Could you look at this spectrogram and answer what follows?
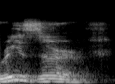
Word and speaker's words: reserve: Então, se a gente tiver uma palavra que começa com R, a gente vai ter aquele R super puxado, então reserve.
